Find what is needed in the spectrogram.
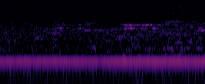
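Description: A steady hum at one unchanging pitch over faint background hiss.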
